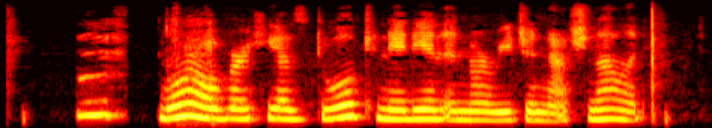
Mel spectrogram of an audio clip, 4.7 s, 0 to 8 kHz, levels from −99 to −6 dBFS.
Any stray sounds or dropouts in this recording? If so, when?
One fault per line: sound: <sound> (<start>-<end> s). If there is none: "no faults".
sound: laugh (0.5-0.9 s)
